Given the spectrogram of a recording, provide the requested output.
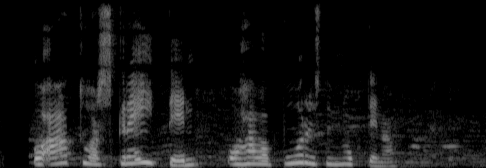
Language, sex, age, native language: Icelandic, female, 11, Icelandic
